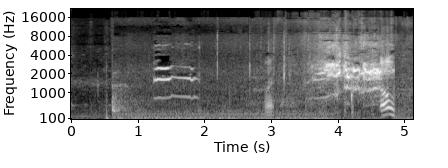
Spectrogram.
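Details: Kitten meowing indoors: a brief tonal call, then a louder drawn-out wavering meow that falls in pitch at the end, mixed with people talking and laughing.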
